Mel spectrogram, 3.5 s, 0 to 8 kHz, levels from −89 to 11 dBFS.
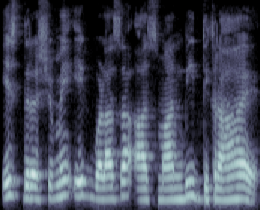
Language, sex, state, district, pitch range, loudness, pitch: Hindi, male, Uttar Pradesh, Lalitpur, 160-205 Hz, -14 LUFS, 170 Hz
